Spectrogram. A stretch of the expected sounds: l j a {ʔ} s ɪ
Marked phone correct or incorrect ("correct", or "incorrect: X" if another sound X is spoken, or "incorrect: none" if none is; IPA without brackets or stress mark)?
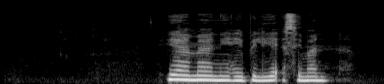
correct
